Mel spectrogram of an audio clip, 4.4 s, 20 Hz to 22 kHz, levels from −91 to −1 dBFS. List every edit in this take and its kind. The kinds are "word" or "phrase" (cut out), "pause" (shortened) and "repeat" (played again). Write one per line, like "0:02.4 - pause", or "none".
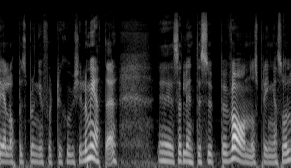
0:02.7 - phrase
